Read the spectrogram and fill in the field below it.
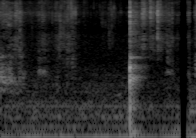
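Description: Soft, irregular scraping and squishing of a spoon mixing a thick pie filling in a bowl, quiet and close, with one brief sharper clink.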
